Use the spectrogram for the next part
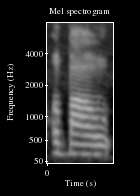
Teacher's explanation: About, dropping that t, about, about, about. So again, we don't hear that final consonant sound.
